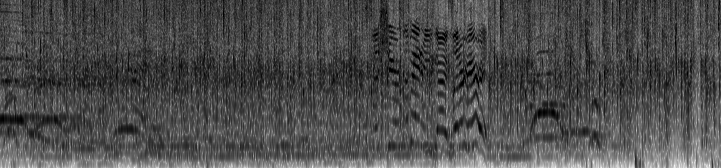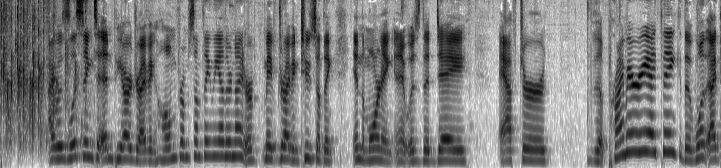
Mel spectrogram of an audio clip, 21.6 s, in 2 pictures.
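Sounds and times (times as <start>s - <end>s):
audience cheers and voices: 0.0s - 9.2s
audience applause welcoming a comedian to the stage: 0.0s - 12.2s
speech: 11.6s - 21.6s.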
